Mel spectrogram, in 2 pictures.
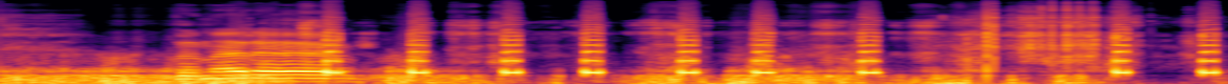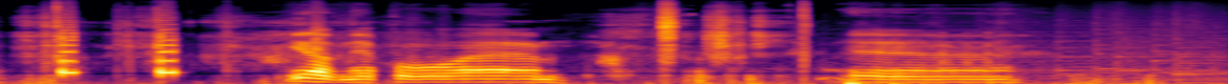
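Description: A metal detector beeps with short, warbling tones.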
